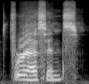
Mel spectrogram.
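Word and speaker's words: Ferasan: They're not called Cajun, they're called Frasians. Did I pronounce that right? Yep, Pharasans.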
